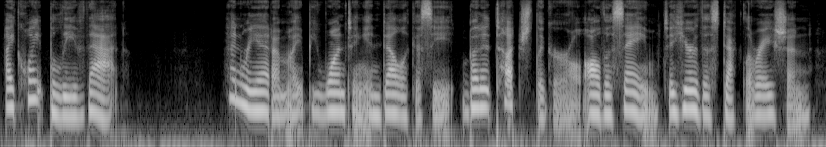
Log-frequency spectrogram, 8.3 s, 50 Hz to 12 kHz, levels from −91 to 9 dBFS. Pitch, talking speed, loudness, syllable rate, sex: 185 Hz, 160 wpm, -20 LUFS, 5.1 syllables/s, female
